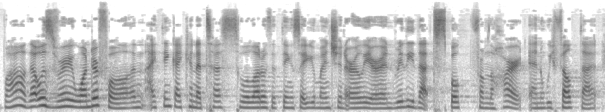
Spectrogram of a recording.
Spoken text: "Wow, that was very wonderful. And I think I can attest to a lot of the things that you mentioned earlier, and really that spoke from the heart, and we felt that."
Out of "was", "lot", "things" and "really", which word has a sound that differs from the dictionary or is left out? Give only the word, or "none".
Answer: none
